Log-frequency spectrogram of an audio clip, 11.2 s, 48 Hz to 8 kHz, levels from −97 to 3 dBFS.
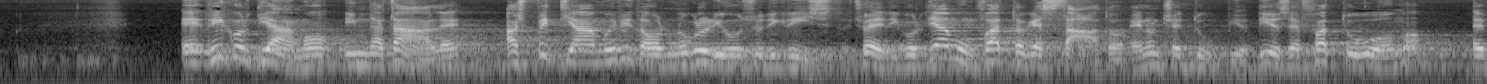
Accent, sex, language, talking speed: native, male, Italian, 145 wpm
